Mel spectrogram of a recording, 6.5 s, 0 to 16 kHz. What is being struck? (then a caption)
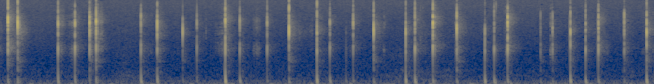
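Hardcover book cover. Fingernails tap rapidly on the front cover of a green Harry Potter hardcover book. About 31 sharp, dry, clicky taps come in an uneven stream, each bright and cut off almost instantly over a faint low hum.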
